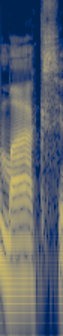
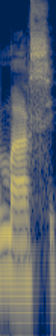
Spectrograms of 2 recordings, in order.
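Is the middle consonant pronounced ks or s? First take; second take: ks; s. First: The middle consonant is pronounced as ks. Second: The middle consonant is pronounced as s. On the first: The speaker calls it wrong. "muita gente diz como maxi. E não é maxi" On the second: The speaker calls it right.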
